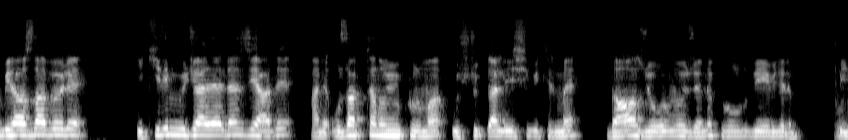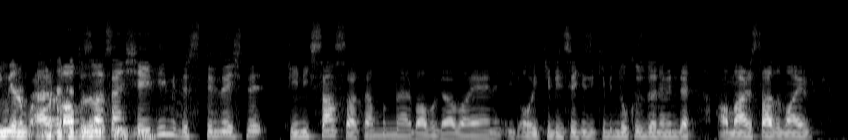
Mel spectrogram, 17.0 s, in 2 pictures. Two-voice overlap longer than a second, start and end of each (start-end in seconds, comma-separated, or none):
8.3-10.1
